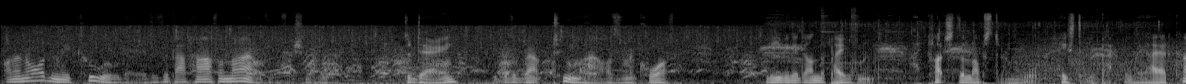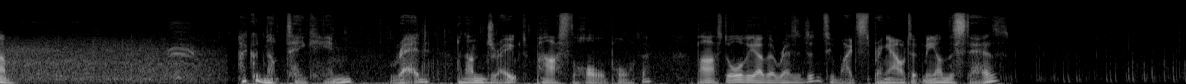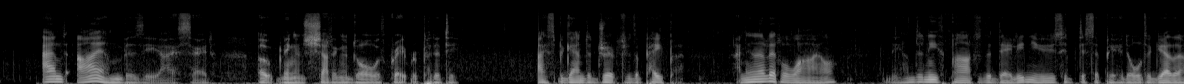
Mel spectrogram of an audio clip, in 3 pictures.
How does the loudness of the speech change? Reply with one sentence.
The volume of the speech stays about the same.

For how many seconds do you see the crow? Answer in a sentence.
You can hear the crow for 7 seconds altogether.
